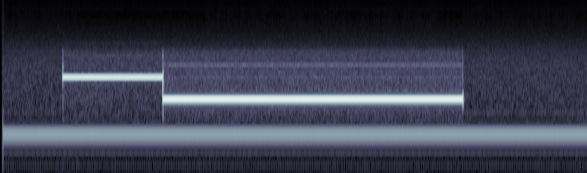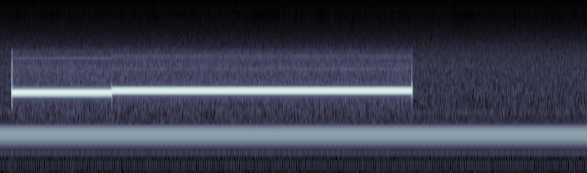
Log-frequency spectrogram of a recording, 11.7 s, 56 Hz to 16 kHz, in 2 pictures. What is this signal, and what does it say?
Two-tone page, heard as a one-second tone, then a three-second tone, about 1290 then 640 Hz, about 790 then 830 Hz. It is heard from 0.6 to 10.0 s.
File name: Portage / 05797 17-58 Portage 154.385 Paging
